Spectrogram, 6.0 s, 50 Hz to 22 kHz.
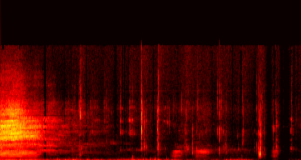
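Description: Modified 30.5cc two-stroke engine of an HPI Baja RC car at high revs, its high-pitched buzz fading out within the first second as the car runs off into the distance. Then a low rumble, and a man's short breathy 'ah' sounds.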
